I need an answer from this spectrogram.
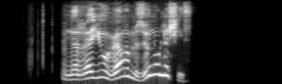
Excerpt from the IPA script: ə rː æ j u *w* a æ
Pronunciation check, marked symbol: incorrect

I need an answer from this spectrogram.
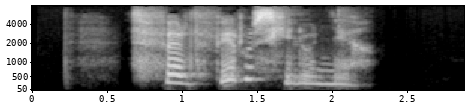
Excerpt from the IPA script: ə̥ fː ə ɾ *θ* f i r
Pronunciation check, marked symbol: incorrect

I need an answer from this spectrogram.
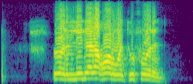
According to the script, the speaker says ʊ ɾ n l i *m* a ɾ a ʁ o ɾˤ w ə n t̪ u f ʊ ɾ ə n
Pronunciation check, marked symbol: incorrect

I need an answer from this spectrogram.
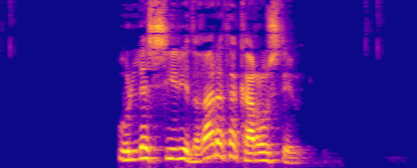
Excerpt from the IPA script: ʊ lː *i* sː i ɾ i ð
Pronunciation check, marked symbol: incorrect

